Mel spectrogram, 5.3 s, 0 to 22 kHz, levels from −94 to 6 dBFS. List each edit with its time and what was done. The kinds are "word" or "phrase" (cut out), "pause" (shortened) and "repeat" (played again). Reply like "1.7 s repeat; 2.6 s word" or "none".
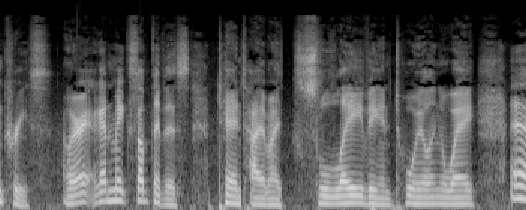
1.6 s word; 2.4 s word; 2.8 s word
